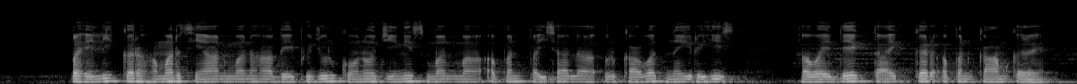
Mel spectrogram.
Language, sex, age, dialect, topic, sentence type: Chhattisgarhi, male, 18-24, Northern/Bhandar, banking, statement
